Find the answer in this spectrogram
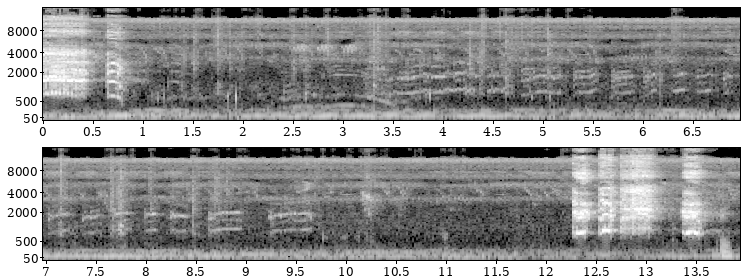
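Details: White-coloured junglefowl, kept as a decoy bird, crowing: a loud harsh burst opens, then a long stretch of quieter chirping from other birds over a low rumble, before a second crow of several rough, broken syllables near the end.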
